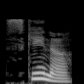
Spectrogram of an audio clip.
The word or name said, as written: Skeena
